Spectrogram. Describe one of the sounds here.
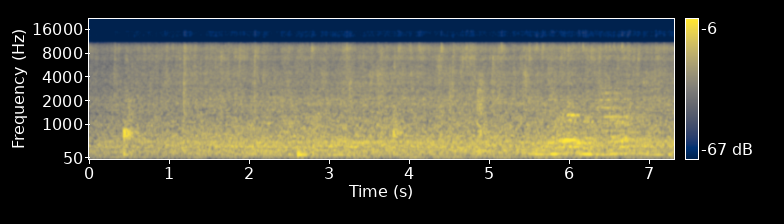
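A ceiling fan whirs steadily.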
